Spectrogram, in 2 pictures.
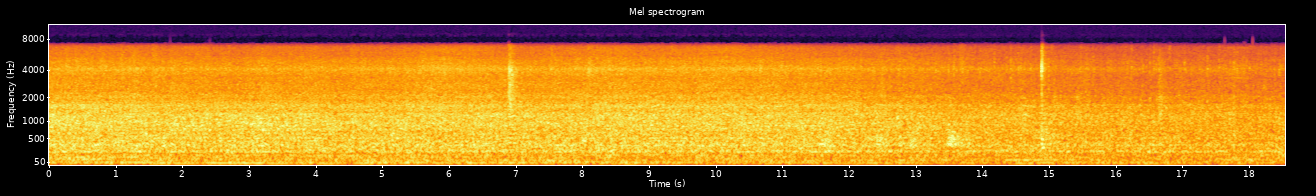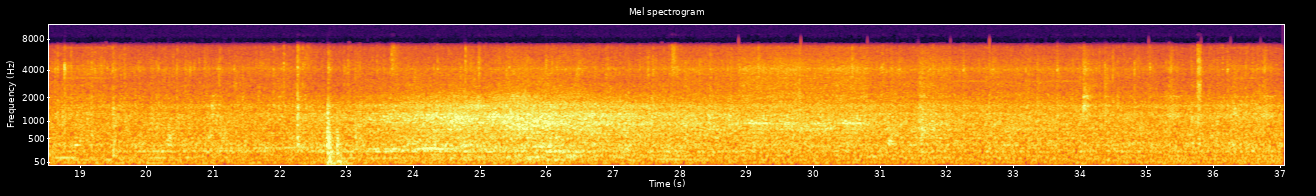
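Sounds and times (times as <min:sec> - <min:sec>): rain falling: 0:00.0 - 0:37.0
sharp taps of raindrops: 0:06.9 - 0:08.3, 0:12.1 - 0:30.0, 0:30.6 - 0:37.0.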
